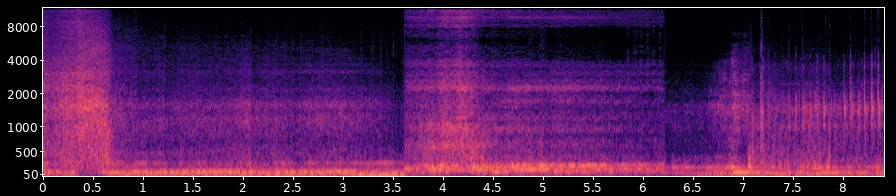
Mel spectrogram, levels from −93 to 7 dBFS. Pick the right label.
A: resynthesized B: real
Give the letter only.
B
